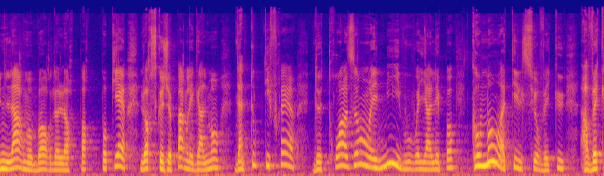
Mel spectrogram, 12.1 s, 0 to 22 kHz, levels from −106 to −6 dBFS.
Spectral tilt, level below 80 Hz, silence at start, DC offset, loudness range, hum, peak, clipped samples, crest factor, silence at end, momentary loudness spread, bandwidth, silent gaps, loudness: -7 dB/octave; -50 dBFS; 0 s; under 0.1%; 5 LU; none; -4 dBFS; under 0.1%; 16 dB; 0 s; 10 LU; 18 kHz; none; -21 LUFS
